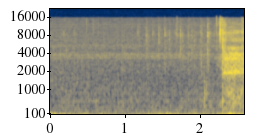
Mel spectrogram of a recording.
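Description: Fast typing on a computer keyboard while writing C# code, soft continuous clicking with a burst of louder key taps near the end, close and quiet, no talking.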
